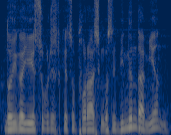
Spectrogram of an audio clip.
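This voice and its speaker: A man's voice: medium pitch, fast talker, breathy edge. A male pastor preaching a Sunday sermon in a church, blunt and scolding, calling on the congregation to answer amen. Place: church sanctuary.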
